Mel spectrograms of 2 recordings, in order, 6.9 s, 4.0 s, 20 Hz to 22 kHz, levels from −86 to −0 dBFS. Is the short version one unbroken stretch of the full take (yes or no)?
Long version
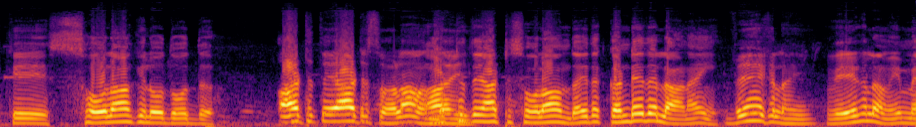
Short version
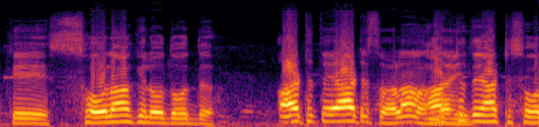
yes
